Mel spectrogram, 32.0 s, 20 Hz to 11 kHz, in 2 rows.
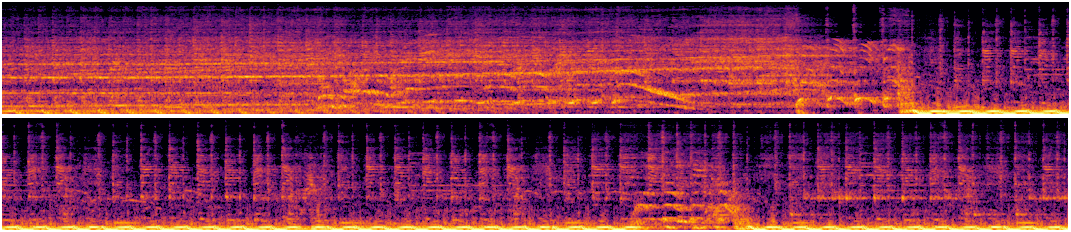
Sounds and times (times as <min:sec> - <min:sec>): Exciting music: 0:00.0 - 0:31.9
Pop music: 0:00.0 - 0:31.9.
